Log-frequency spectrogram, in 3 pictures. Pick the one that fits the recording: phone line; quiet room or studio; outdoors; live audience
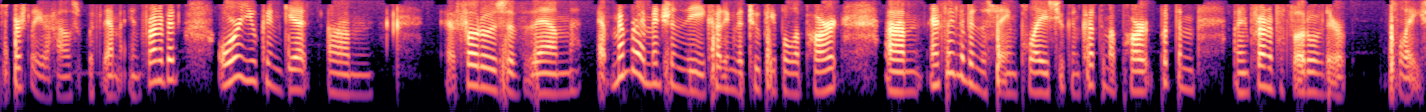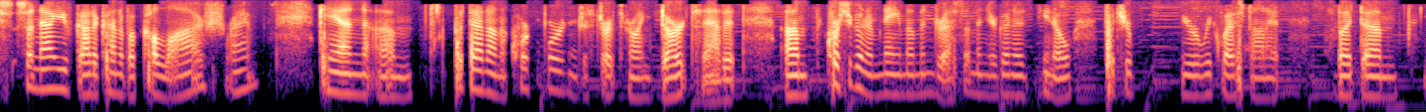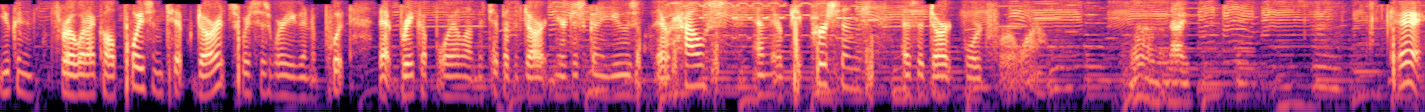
phone line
